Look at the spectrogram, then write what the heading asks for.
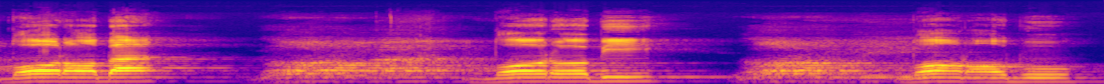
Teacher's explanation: Huruf dhad, huruf ra tebal karena huruf ra fathah di situ. Sedangkan huruf ba-nya tipis, apalagi dia kasrah. Bi, jadi kita benar-benar turun rahangnya, ya.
